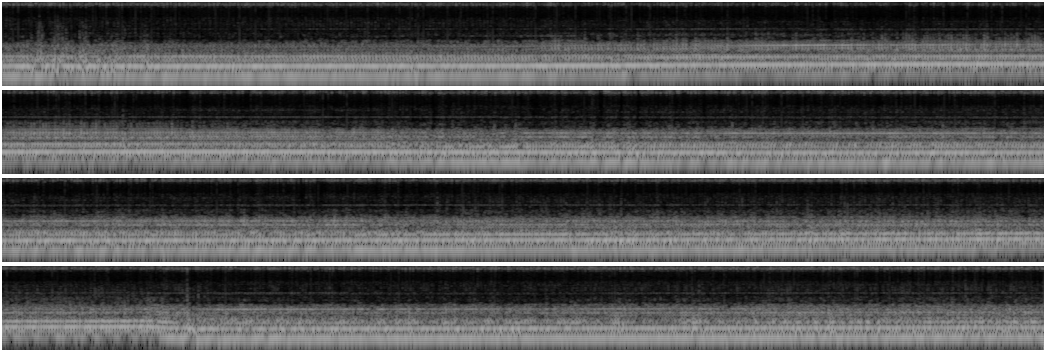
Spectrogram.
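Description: Motorcycle engine running under way, its pitch rising slowly as the bike gathers speed, then dropping suddenly near the end with an upshift and running on steadily.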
